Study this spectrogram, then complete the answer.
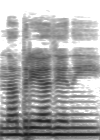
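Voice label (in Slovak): "nadriadený", Slovak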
